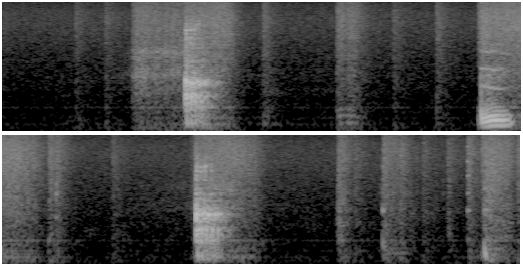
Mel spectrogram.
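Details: Male laryngectomee using esophageal speech with air injection: a soft thump is heard as he swallows air into the esophagus, followed by an esophageal 'ah'.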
